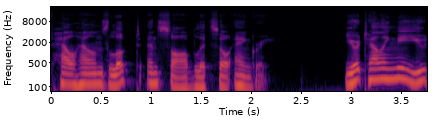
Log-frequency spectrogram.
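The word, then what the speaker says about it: Blitzø: adopted by said imp blitzo o is silent when you were 17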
